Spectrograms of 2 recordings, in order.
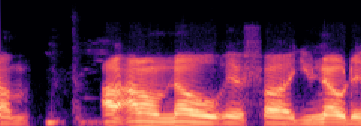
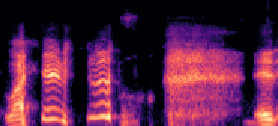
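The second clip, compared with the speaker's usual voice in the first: ordinary talk, nothing marked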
